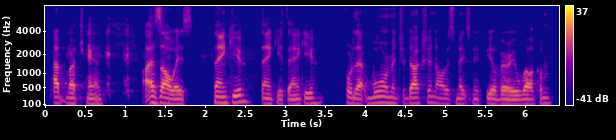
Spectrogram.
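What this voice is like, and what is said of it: Smooth Southern US accent. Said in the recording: “the smooth talking southern gentleman”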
